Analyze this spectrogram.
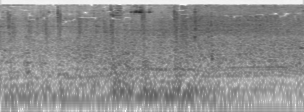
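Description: Tyres crunch on a gravel road.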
